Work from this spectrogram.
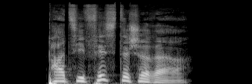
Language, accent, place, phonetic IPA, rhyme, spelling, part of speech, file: German, Germany, Berlin, [pat͡siˈfɪstɪʃəʁɐ], -ɪstɪʃəʁɐ, pazifistischerer, adjective, De-pazifistischerer.ogg
- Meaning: inflection of pazifistisch: 1. strong/mixed nominative masculine singular comparative degree 2. strong genitive/dative feminine singular comparative degree 3. strong genitive plural comparative degree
